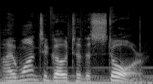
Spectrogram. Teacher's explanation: example in the sentence I want to go to the store the words want go and store are stressed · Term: sentence stress, Sentence stress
